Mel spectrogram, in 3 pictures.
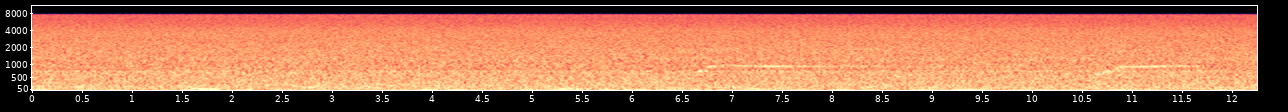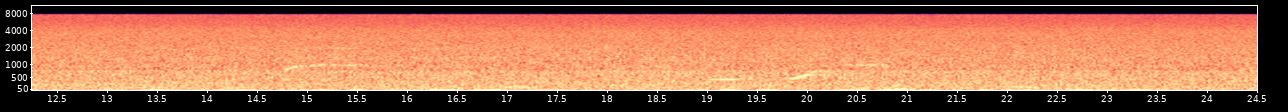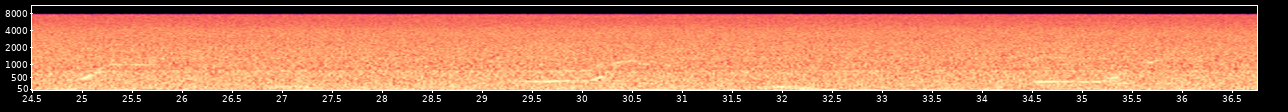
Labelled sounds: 10.8	11.4	humpback whale, 0.80 to 0.99 kHz
14.8	15.2	humpback whale, 0.80 to 1.1 kHz
25.1	25.4	humpback whale, 0.80 to 1.1 kHz
30.3	30.6	humpback whale, 1.0 to 1.2 kHz

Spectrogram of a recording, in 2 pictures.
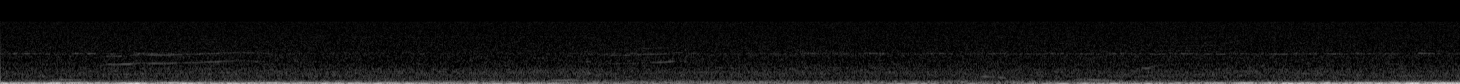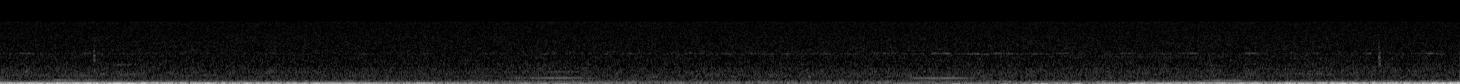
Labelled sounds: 1.0	2.4	humpback whale, 0.83 to 1.6 kHz
6.0	6.8	humpback whale, 0.99 to 1.6 kHz

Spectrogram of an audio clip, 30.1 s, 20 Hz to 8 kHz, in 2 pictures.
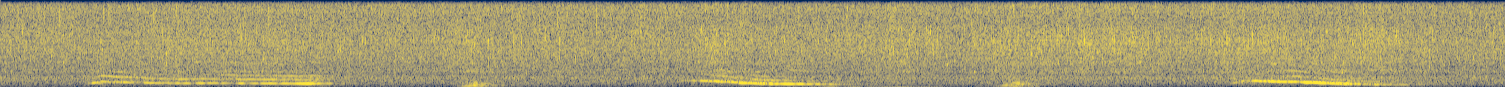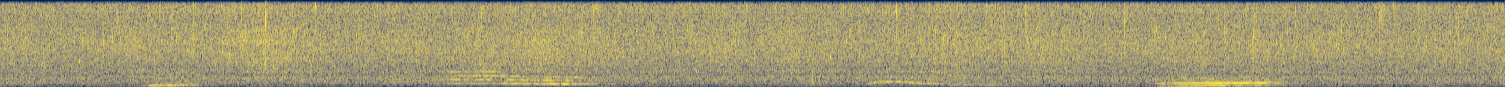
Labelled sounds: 1.0	3.1	humpback whale, 0.78 to 1.2 kHz
7.0	7.5	humpback whale, 0.78 to 1.2 kHz
12.8	13.4	humpback whale, 0.78 to 1.6 kHz
19.6	20.9	humpback whale, 0.84 to 1.1 kHz

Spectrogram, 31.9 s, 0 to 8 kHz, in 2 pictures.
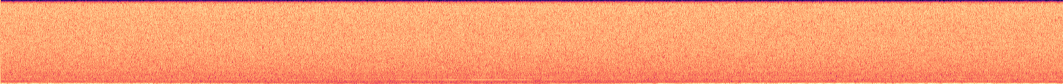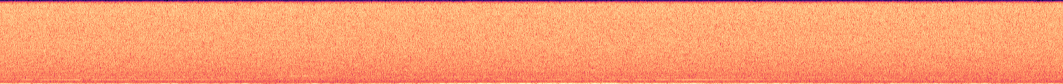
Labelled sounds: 20.3	20.6	vessel noise, 0.80 to 0.86 kHz

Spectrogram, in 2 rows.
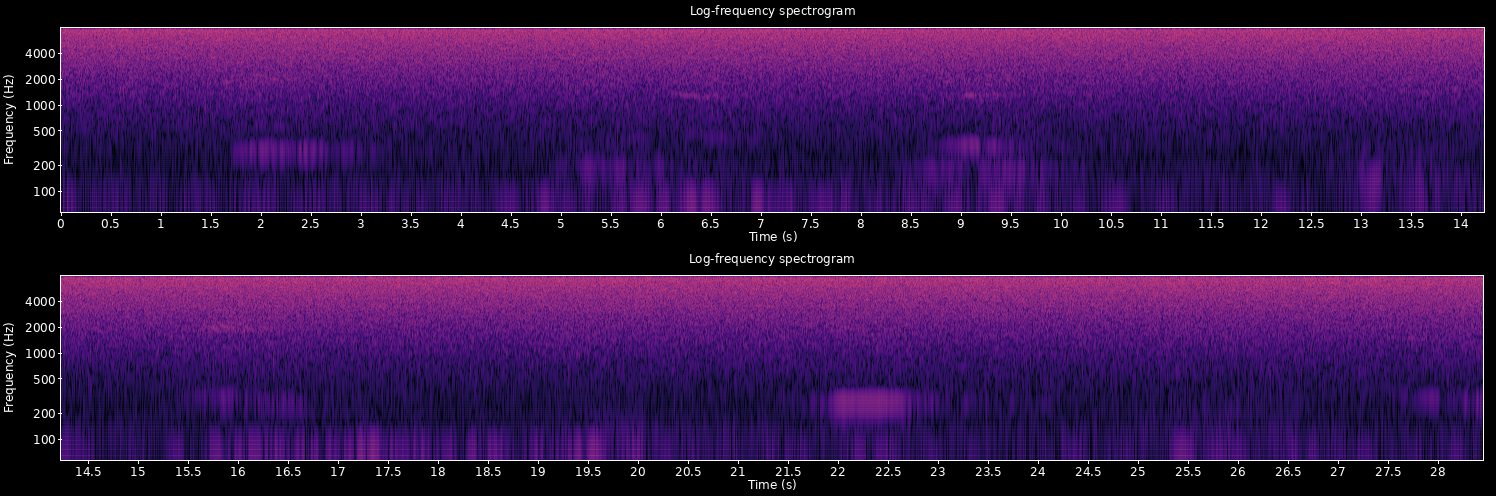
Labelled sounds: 6.1	6.5	humpback whale, 1.2 to 1.4 kHz
9.0	9.3	humpback whale, 1.2 to 1.3 kHz

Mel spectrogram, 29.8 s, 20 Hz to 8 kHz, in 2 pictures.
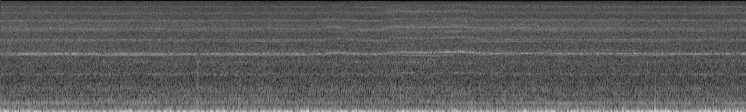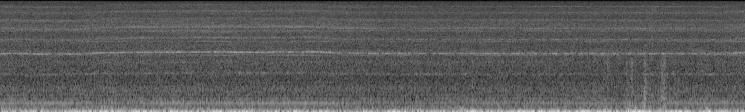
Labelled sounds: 20.6	21.3	vessel noise, 1.5 to 5.2 kHz

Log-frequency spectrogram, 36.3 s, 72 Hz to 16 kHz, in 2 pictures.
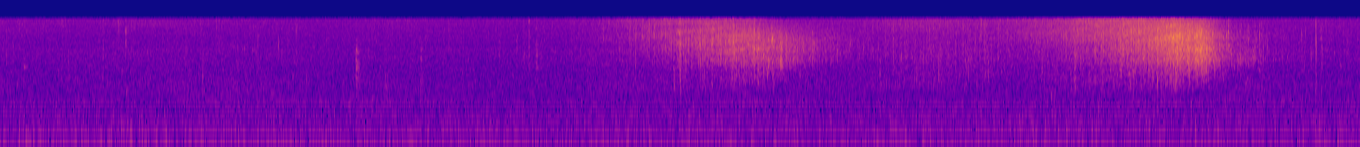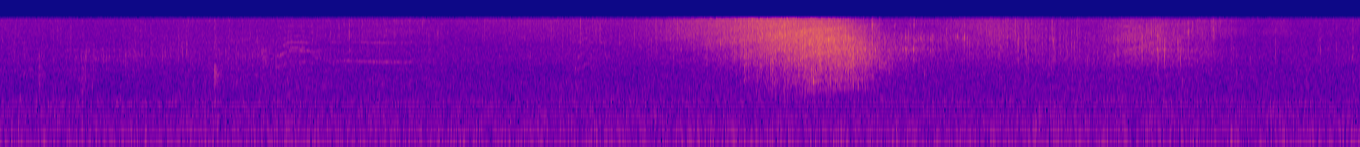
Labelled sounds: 21.8	24.0	killer whale, Bigg's (transient), Gulf of Alaska transient, 1.4 to 6.2 kHz

